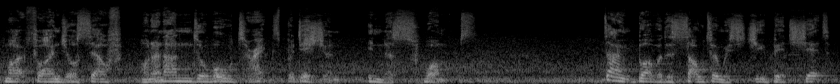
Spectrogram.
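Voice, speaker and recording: Gravelly, menacing henchman. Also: mid-range voice, measured pace, noisy background. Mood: quietly threatening. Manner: threatening, matter-of-fact. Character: menacing male henchman guarding his boss. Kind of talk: video game character dialogue.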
